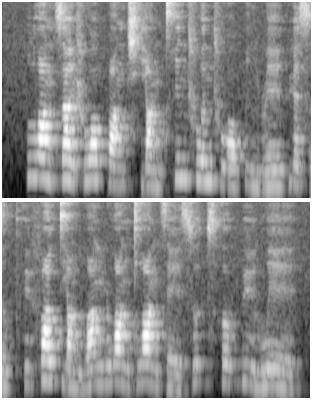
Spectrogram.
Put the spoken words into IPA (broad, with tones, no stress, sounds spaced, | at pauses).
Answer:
l w ɑ˥˨ ŋ s a˥˨ ɪ̯ ʂ w ɔ˦ p ɑ˨˦ ŋ t͡ɕʰ j ɑ˨˩ ŋ t̪ʰ i˦ n ʂ w ə˦ n ʂ w ɔ˨˦ p i˨˩ ŋ ɻ e˨˦ ɪ̯ p ɥ ɛ˧ s ɹ̩˨˩ pʰ y˨˦ f ɑ˦ ʊ̯ t̪ j ɑ˨˩ ŋ w ɑ˦ ŋ ɻ w ɑ˥˨ ŋ t̪ w ɑ˥˨ ŋ s e˨˩ ɪ̯ s u˦ t͡sʰ ɤ˦ p y˥˨ l w e˥˨ ɪ̯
